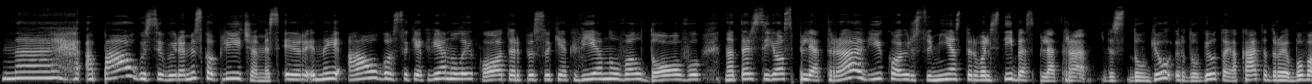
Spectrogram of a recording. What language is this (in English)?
Lithuanian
